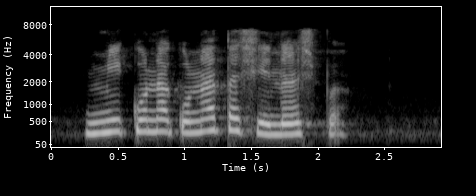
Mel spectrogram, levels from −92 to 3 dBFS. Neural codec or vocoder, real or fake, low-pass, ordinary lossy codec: codec, 16 kHz, 16 kbps, FunCodec, trained on LibriTTS, 50 frames a second; fake; 7.2 kHz; AAC, 48 kbps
